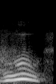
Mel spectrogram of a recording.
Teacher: ہا جو ہے وہ حلق کے آخری حصے سے ادا ہوتا ہے. اس میں ہا کی ساؤنڈ نہیں دینی, خالی والے ہا کی ساؤنڈ نہیں دینی.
